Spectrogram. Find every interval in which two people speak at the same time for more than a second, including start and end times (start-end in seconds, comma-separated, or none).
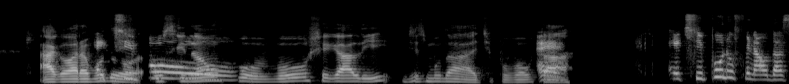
1.0-2.4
